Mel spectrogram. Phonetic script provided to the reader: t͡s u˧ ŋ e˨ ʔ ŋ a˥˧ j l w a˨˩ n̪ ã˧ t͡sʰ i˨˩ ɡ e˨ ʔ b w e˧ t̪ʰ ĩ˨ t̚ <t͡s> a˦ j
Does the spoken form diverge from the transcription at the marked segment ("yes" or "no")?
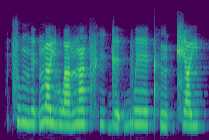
yes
